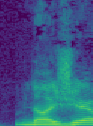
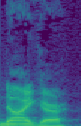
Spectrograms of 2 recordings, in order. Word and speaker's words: Niger: through the organisation in Niger, West Africa. I want to say it correctly because I was saying Niger. It's not. It's Niger.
